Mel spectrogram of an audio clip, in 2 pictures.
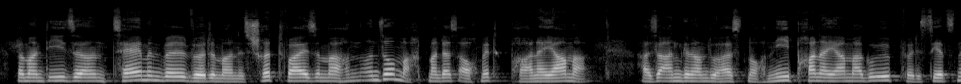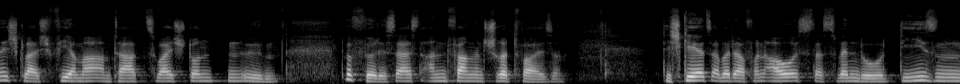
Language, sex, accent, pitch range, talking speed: German, male, German, 145-175 Hz, 160 wpm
